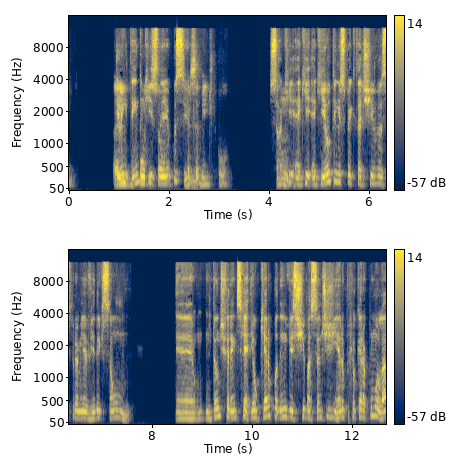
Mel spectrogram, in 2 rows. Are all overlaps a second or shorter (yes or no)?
no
